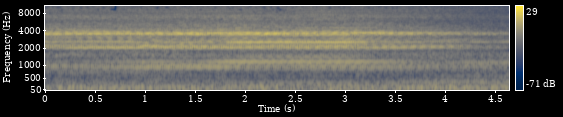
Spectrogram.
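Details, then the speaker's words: Water-cooled walk-in cooler, after rewiring the compressor connections (breaker kept tripping): compressor starts and holds a steady, even hum with constant tonal whine, no knocks or stalling, about 21 back pressure and 160 head; normal running. "i hear the compressor start [Music] now that is a beautiful thing"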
